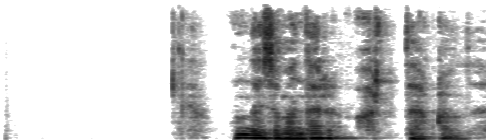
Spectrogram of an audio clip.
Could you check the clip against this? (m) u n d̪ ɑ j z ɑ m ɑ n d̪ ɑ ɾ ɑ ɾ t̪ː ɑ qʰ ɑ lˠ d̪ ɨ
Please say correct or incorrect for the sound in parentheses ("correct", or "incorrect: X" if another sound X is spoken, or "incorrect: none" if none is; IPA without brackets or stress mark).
correct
